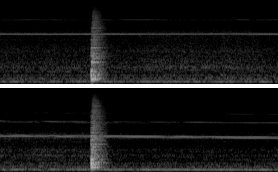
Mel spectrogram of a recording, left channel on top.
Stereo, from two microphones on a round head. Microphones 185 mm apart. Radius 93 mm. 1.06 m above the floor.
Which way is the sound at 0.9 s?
25° right (ahead or behind).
